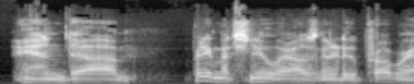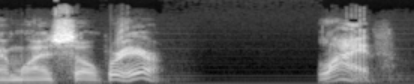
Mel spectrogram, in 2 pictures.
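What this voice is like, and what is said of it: Usual voice. Nothing is said of it.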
